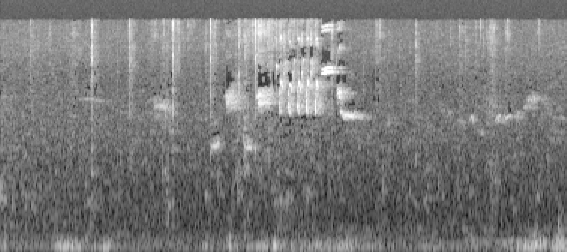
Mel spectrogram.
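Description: Near silence, with a bird chirping faintly in a short quick trill about three to four seconds in, over a faint low rumble.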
